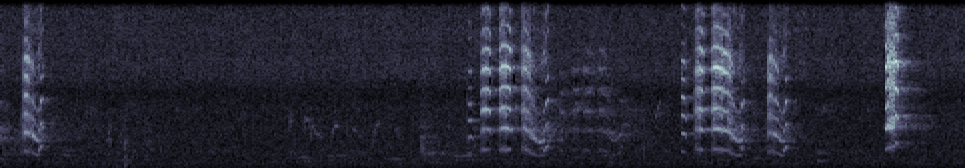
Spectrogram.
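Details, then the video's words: Red-wattled lapwing alarm call warning companions of human movements, heard as scattered shrill, strident notes, single or in bursts of two to four, spaced over several seconds with quiet gaps and faint softer calls between. "Red wattled Lapwing - Alarm Call"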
